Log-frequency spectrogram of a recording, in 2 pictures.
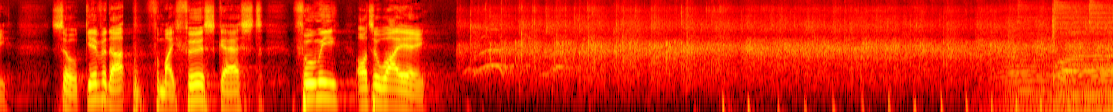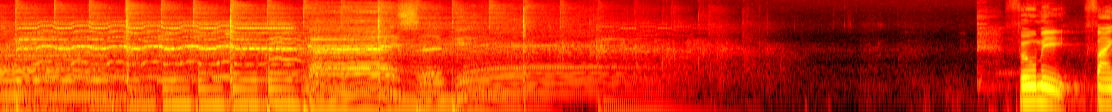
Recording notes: This episode was recorded as part of the Disability Sport Wales Disabled Young Leaders in Sport Inspiring Connections Event, that took place at the iconic Tramshed Cardiff.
